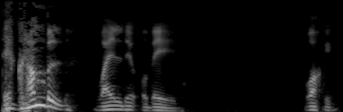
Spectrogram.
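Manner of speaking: ordinary talk, nothing marked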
